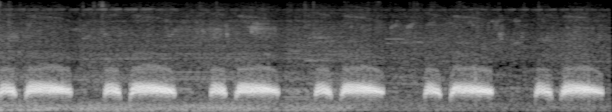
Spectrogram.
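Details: A cu gáy, or spotted dove, singing giọng đồng to stir other doves. About six phrases, roughly one per second, each a short note and then a longer, steady coo, against a low background murmur.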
